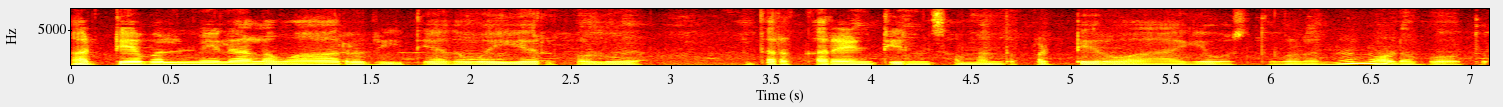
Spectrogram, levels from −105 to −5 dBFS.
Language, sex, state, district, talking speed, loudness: Kannada, female, Karnataka, Koppal, 125 wpm, -19 LUFS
